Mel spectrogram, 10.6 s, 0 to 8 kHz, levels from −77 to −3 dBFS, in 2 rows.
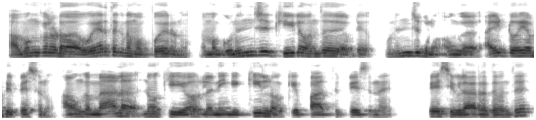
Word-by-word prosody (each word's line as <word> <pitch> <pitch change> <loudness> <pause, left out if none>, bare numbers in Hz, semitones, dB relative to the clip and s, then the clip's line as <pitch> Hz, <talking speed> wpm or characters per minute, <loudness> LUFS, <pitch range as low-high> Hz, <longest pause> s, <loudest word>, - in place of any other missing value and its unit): அவுங்களோட 150 +4 +1 0.2
உயரத்துக்கு 165 +3 +1
நம்ம 115 -3 0
போயிரணும். 130 +1 -1
நம்ம 110 +2 0
குனிஞ்சு 165 - +2
கீழ 145 +2 +2
வந்து 130 +2 0 0.2
அப்டியே 110 -2 -6 0.2
குனிஞ்சிக்கணும். 140 -2 0
அவுங்க 105 -2 0 0.3
ஐ - - +2
டூ 145 - +4
ஐ - - +4
அப்டி 125 -5 0
பேசணும். 110 -4 -5
அவுங்க 115 0 0
மேல 130 +4 +1 0.3
நோக்கியோ! 115 -1 +1
இல்ல 110 -1 -1
நீங்க 110 -1 +1
கீழ் 145 -2 +2
நோக்கியோ! 100 +1 -3
பார்த்து 105 0 -3
பேசுன 105 -1 -3 0.4
பேசி 125 0 +1
விளையாட்றது 110 0 +2
வந்து 105 +10 -2
115 Hz, 160 wpm, -22 LUFS, 105-140 Hz, 0.4 s, டூ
